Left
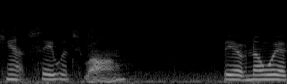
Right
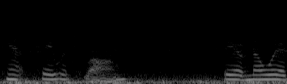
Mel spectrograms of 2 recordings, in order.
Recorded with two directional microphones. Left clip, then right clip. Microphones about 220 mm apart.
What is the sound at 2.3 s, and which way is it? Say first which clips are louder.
Speech: left 10 dB; 20° left (ahead or behind).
